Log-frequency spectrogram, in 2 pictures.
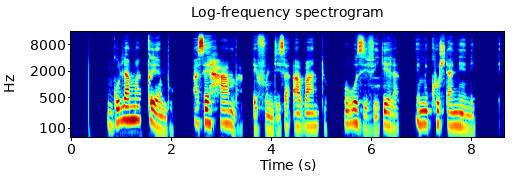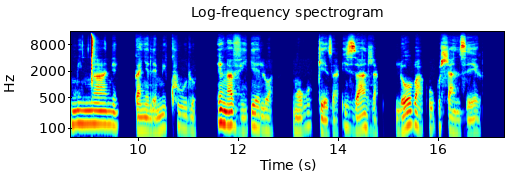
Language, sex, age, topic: North Ndebele, male, 18-24, health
